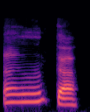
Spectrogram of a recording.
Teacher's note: इधर इख्फा हो रहा है, नून साकिन के बाद ता आ रहा है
